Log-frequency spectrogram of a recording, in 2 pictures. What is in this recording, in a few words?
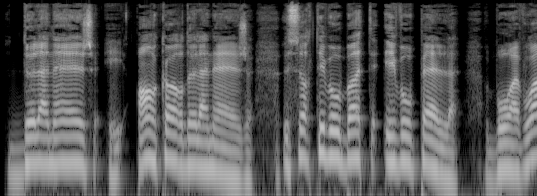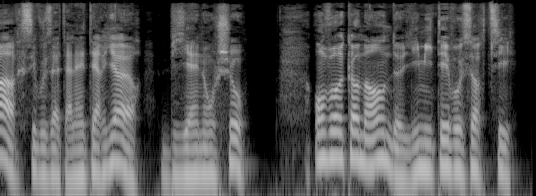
More Snow M, Broadcast, weather, male weather report in French, snow and more snow, news; human voice speaking; VoiceBox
